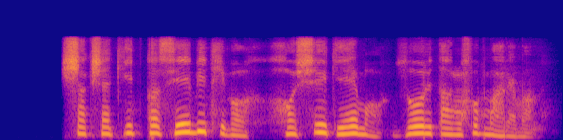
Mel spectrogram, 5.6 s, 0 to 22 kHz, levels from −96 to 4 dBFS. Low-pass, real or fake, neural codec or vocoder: 7.2 kHz; fake; codec, 16 kHz, 0.8 kbps, ZipCodec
